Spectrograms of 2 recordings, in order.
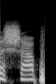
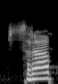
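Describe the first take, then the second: First: श्राप said as "shaap", r dropped; correct without r. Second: श्राप with an r, "shraap"; wrong added r. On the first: Teacher giving the real word, correct without r. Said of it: "श्राप होता है वैसे". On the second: Teacher rejecting a common misspelling, wrong added r. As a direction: sound the r in श्राप. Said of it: "श्राप नहीं होता". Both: Shown as a demonstration.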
